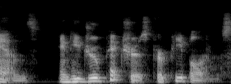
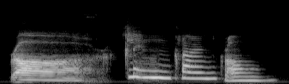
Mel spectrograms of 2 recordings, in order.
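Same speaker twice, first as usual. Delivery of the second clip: battle noises; 9 semitones higher, much slower than usual. Acted. Narrator acts out dragon and knights clashing.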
